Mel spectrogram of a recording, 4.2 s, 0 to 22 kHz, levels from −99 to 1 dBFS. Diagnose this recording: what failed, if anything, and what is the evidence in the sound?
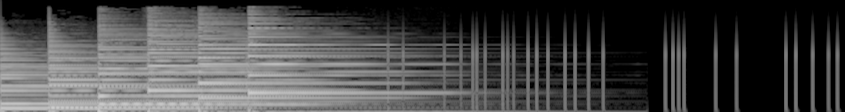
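A train of clicks runs from 1.94 s to 4.2 s, about 30 sharp ticks at roughly 12 per second, spaced unevenly and peaking a few decibels above the sound itself, audible in gaps as well as over the programme. Because the pulses share much the same shape and recur for over two seconds, the likely source is interference coupling into the analogue wiring from nearby equipment, or a faulty connection or power supply injecting repeated transients.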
